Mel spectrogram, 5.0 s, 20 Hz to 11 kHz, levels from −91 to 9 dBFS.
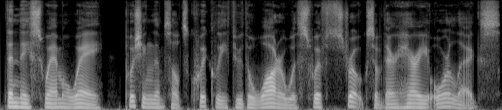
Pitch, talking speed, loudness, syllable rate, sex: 110 Hz, 215 wpm, -22 LUFS, 5.5 syllables/s, male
